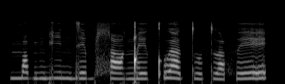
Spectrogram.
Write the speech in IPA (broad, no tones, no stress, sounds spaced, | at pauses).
m ɑ b ŋ ɡ i n d e b ɬ ɑ ŋ͡ǃ e kʷʼ a tʷ ɤ tʷ ɑ f e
